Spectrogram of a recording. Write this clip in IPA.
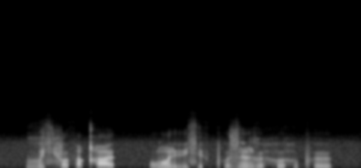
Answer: ɣ ʊ sʲ f ɔ θ ɛ qʰ ɜ | β ɔ̃ rʲ o sʲ ɾ ʊ θ pʰ ʊ z ə̃ ɣ ɵ h ʊ h ʊ pʰ ɵ

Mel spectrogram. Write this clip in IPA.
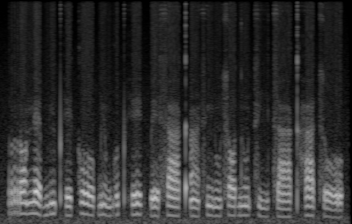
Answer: r ɔ˦ n ɛ˦˨ b ĩ˦ pʰ e˨ k oː˦˨ ɓ ĩ˨ ɡʷ i˦ pʰ eː˦ k͡p e˨ s aː˨ kʼ ã˨ s ĩ˨ ɾ ũ˨ s ɔ˦ d ũ˦ t͡s iː˨ t͡s aː˨ kʰ a˦ t͡s oː˨

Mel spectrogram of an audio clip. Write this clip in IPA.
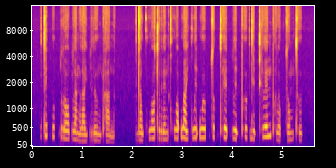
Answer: t i˥˩ t̚ p u˥˩ k̚ p r ɔː˧ p l a˨˩ ŋ l a˨˩ j p r ɯː˨˩ ŋ pʰ a˨˩ n | d a˨˩ w kʰ w ɔː˥˩ t r e˧ n kʰ w ɔ˦˥ ʔ w a˧ j k w i˥˩ ʔ w ɯː˦˥ p̚ s u˦˥ k̚ pʰ eː˥˩ t̚ p l i˦˥ ʔ pʰ ɯ˥˩ k̚ d i˥˩ ʔ kʰ l e˥˩ n pʰ l o˨˩ k̚ s o˧ m tʰ ɯ˦˥ k̚

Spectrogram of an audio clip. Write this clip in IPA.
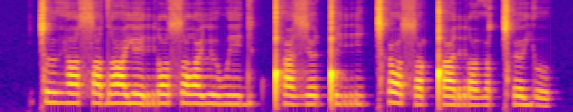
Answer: ǀ ɵ ɦ æ sˤ e dˤ ɑ j ɛ r y sˤ ø j ø l ɵ w e d y p ǃʰ ɑ z œ ǃ i r i ǀʰ ɵ sˤ o ǃ ɑ r ɵ j ðˤ ɵ ǀʰ œ j o

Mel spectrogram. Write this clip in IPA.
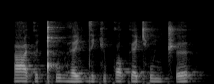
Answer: ʕ ɛ k ɘ ǃʰ u ɦ ɛ ʎ d e c u k ɔ k ɛ cʰ u ʎ t͡ʃʼ ɘ

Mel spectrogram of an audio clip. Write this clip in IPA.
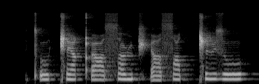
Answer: tʼ o˧ ǁ ɛ˧ qʼ ɯ˨ sˤ ɯ˧ ɳ t͡ʃʼ ɛ˨ sˤ ɛ˧ tˤ ǁ ʉ˦ z o˦

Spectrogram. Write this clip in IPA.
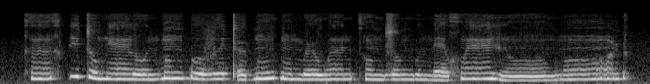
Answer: kʰ ə̃ː x pʲ ʉ t o mʲ ɛ̃ː l o n ɓ õ ŋ ɓ o v ʏ tʼ ə˞ ɓ ũ k͡p ũ m ə˞ w ə̃ː n t̪ʰ õ ŋ z o ŋ u n ɛ χʷ ɛ̃ː vʲ õː ŋ͡m õː ɖ

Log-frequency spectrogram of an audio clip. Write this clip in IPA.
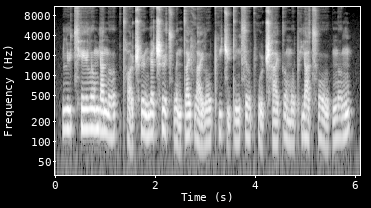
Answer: l y˥ t͡sʰ e˥ ɪ̯ l ɤ˥ m j ä˥ n̪ ɤ˧˥ | t̪ʰ ɑ̰˨˩ ʊ̯ ʈ͡ʂʰ ɻ̩˥˧ n̪ ɥ ɛ˥˧ ʈ͡ʂʰ ɻ̩˥˩ t͡sʰ w ə̰˨˩ n t̪ a˥ ɪ̯ f w a̰˨˩ ɪ̯ l o˧˥ ʊ̯ pʰ i˥ t͡ɕ y̰˨˩ t̪ i˧˥ ŋ s ɹ̩˧˥ pʰ ṵ˨˩ ʈ͡ʂʰ a˧˥ ɪ̯ k ɤ˥˩ m ɤ˧˥ pʰ j ä˥˧ t͡sʰ o˥˩ ʊ̯ | n̪ ɤ˧˥ ŋ

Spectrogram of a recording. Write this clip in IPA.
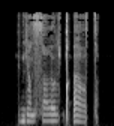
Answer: bʲ ã z sˤ e j o l ǃʼ a tˤ

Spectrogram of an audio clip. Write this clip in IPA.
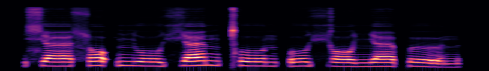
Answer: ɕ æː ɬ ɔ ʔ ɲ oː ç æ n ǀ oː n ʔ o ç ɔː ɲ æ p ɵː n

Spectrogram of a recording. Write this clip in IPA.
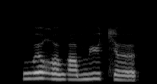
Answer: w ɵ ʁʷ œ w ɑ m y t͡s ɵ

